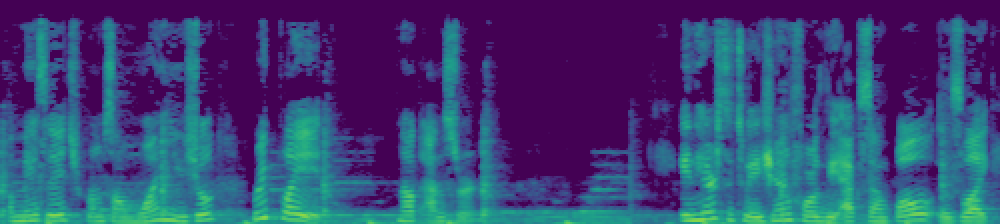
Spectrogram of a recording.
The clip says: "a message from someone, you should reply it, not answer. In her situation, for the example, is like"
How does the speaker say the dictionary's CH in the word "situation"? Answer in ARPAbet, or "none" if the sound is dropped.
CH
